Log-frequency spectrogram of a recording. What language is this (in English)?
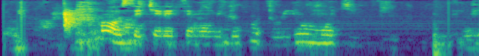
Kinyarwanda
